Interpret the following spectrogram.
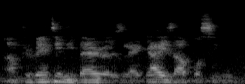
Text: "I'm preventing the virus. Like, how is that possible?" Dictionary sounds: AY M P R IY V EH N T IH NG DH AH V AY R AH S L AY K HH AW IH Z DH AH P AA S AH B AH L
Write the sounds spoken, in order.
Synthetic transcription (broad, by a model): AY M P R IY V EH N T IH NG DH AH B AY R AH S L AY K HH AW IH Z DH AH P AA S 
